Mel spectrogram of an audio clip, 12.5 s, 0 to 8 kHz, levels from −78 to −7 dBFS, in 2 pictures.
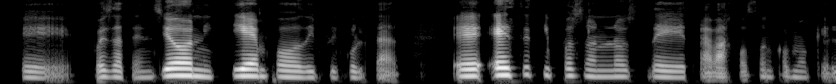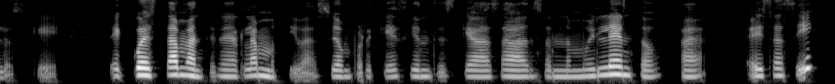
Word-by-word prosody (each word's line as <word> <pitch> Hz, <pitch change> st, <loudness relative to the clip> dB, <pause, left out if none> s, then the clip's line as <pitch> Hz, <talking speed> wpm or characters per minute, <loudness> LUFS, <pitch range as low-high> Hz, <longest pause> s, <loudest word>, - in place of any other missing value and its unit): eh, 160 Hz, -2 st, -9 dB
pues, 180 Hz, 0 st, -6 dB
atención 195 Hz, +4 st, +5 dB
y 175 Hz, -, -9 dB
tiempo, 190 Hz, -4 st, +3 dB
dificultad, 165 Hz, 0 st, -12 dB, 0.4 s
eh, 195 Hz, 0 st, +5 dB
este 225 Hz, +1 st, +7 dB
tipo 215 Hz, -2 st, -9 dB
son 185 Hz, -3 st, -9 dB
los 185 Hz, 0 st, -9 dB
de 170 Hz, -2 st, -5 dB
trabajos 95 Hz, +2 st, -8 dB
son 190 Hz, -2 st, -16 dB
como 170 Hz, -1 st, -15 dB
que -, -, -21 dB
los -, -, -18 dB
que -, -, -19 dB, 0.3 s
te 200 Hz, -, -7 dB
cuesta 225 Hz, +1 st, +6 dB
mantener 195 Hz, -3 st, -2 dB
la 210 Hz, +1 st, -1 dB
motivación, 185 Hz, -1 st, -7 dB
porque 180 Hz, 0 st, -13 dB
sientes 185 Hz, -, -11 dB
que 185 Hz, -, -9 dB
vas 180 Hz, +1 st, -5 dB
avanzando 180 Hz, -1 st, -5 dB
muy 190 Hz, +2 st, -5 dB
lento, 225 Hz, -5 st, +1 dB
ah, 180 Hz, 0 st, -6 dB, 0.3 s
¿es 200 Hz, +1 st, -5 dB
así? 400 Hz, -, -1 dB
185 Hz, 160 wpm, -24 LUFS, 180-205 Hz, 0.4 s, este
